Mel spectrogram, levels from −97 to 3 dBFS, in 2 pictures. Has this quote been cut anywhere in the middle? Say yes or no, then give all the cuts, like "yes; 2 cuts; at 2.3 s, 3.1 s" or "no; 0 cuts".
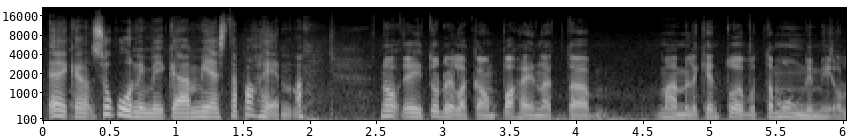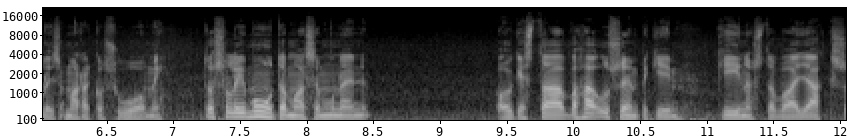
yes; 2 cuts; at 2.7 s, 7.1 s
